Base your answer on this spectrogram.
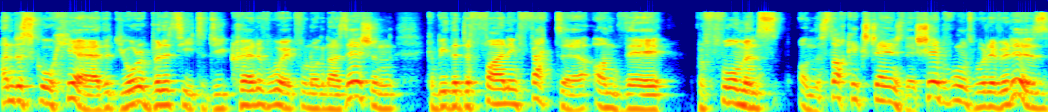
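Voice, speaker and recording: Lively intonation from a man with a South African accent, fairly high-pitched, at a moderate pace. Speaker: marketing agency executive. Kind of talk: webinar presentation. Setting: online colloquium. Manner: frequent fillers (um, uh).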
